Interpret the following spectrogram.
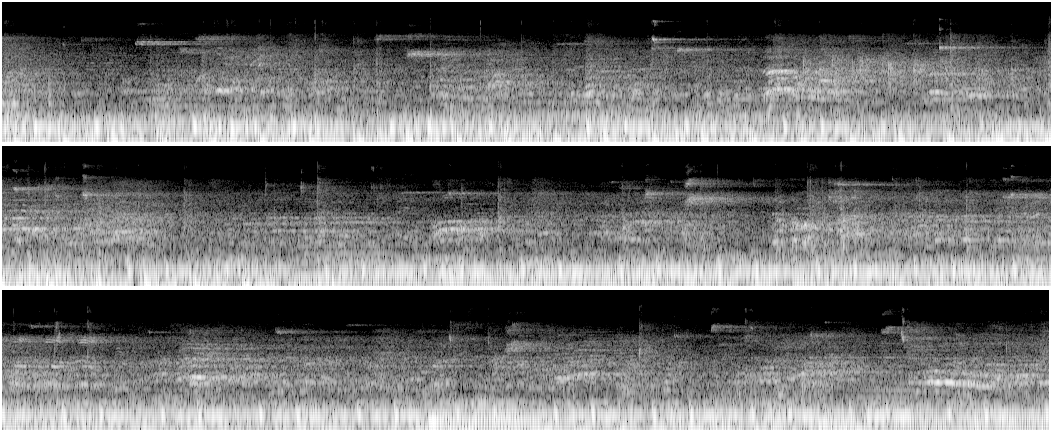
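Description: Volleyball play in a large gym: sneakers squeak on the hardwood court, with ball hits and scattered voices in the hall. Low background music runs underneath, its bass notes changing now and then.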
